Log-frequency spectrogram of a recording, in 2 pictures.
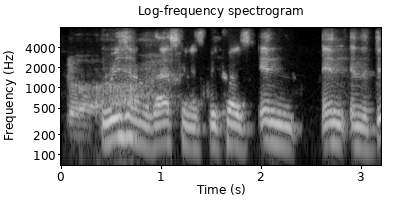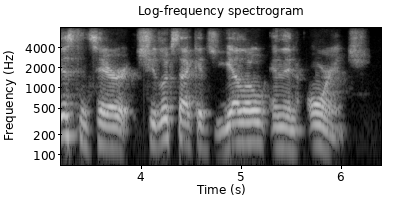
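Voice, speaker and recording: A man's voice: medium pitch, animated, normal speed, darkish tone. A man in his thirties chatting on a livestream call, asking questions casually. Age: 30s. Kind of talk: casual chat on a video call. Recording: dull lo-fi stream audio.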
